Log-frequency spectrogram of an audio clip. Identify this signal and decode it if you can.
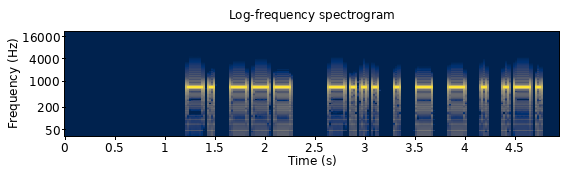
Morse code, heard as a keyed tone, about 22 wpm, 700 Hz. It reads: NO BETTER
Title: Sentences from Top 1000 Words - Review Part 5 - 22wpm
